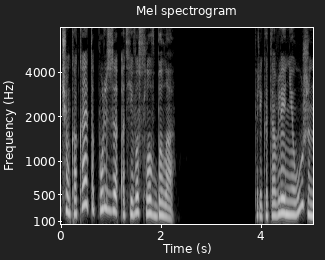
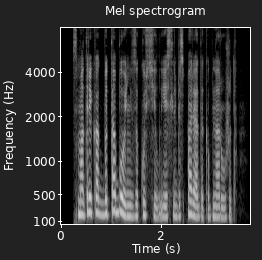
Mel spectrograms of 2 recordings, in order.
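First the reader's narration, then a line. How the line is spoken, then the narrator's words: Grumbling. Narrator (Russian): проворчала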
